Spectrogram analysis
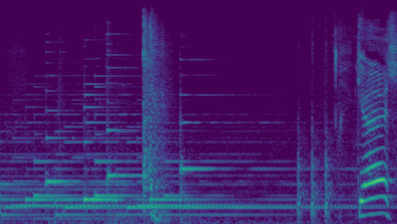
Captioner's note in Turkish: Kapı sesi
